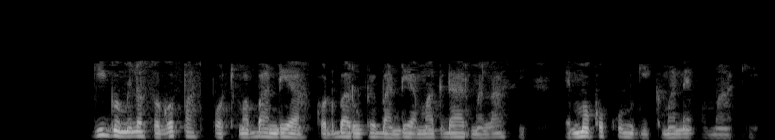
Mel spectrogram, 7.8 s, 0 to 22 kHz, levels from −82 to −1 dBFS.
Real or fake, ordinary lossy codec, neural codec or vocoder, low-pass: real; MP3, 24 kbps; none; 3.6 kHz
